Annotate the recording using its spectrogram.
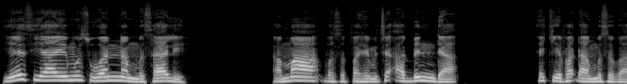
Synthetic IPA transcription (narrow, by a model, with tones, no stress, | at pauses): jeː˦su˨jaː˦ji˦mʊ˦su˨wɐ˦nːɐ˨mːɪ˨saː˦liː˨ | ʔa˨mːaː˦baː˨s̬u˨ɸɐ˨ɦɪ˨mt͡ʃe˦ʔa˨bɪ˦nda˨ | jɐ˦kʲeː˨ɸɐ˦ɗa˨mʊ˦s̬u˨ba˦ʔ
